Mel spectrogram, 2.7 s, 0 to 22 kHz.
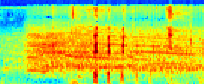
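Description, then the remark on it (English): A thin crowd at a World Series baseball game, heard in a replay, cheers and murmurs steadily, with a few sharp claps or shouts popping out over the sustained wash of voices; the cheering sounds sparse rather than roaring. “That was an accurate replay of that World Series. It was like 12 people in the crowd.”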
